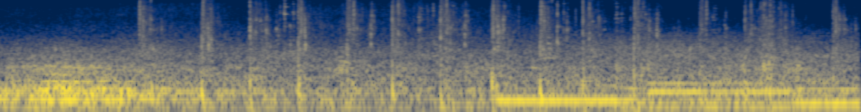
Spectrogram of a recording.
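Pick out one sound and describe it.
Footsteps thud quickly on pavement.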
